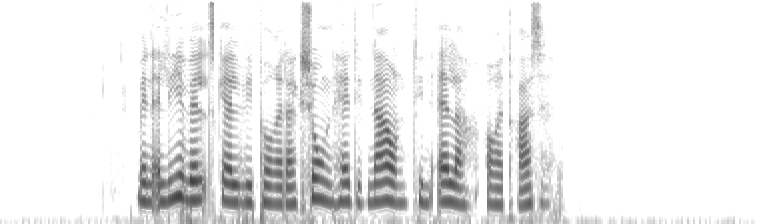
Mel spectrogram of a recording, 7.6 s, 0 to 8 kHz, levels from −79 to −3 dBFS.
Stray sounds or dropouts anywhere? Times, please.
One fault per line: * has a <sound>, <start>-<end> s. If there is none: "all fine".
all fine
